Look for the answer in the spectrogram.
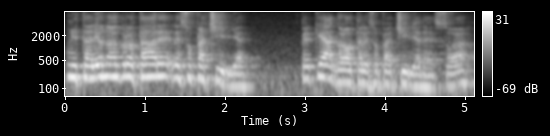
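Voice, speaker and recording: A man's voice: on the high side, animated, moderate pace, mellow, slight background noise. A middle-aged man with a Brazilian Portuguese accent, giving a casual video lesson on vocabulary, often tagging sentences with a questioning "né?". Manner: chatty, often adds "né?". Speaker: language teacher. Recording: roomy echo with faint ambience.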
